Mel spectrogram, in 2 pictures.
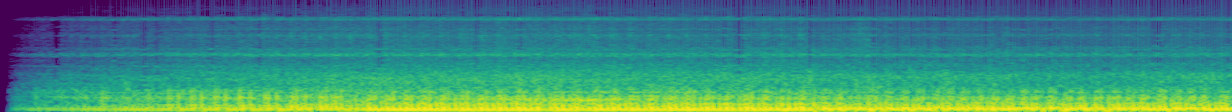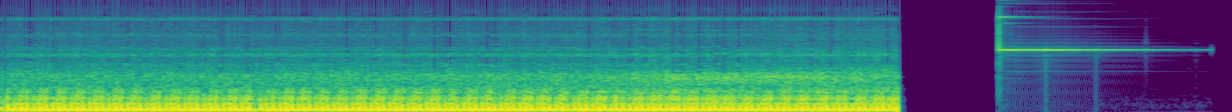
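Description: Steady low rumble of an idling motorcycle and passing traffic that fades in over the first two seconds and cuts off abruptly near the end. A single bright ding sound effect follows and rings out.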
